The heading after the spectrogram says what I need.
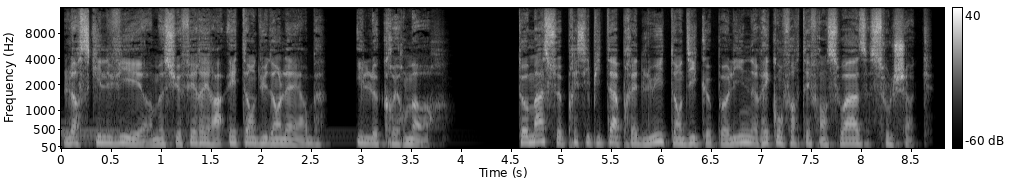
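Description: A man reading an audiobook chapter in an even, measured narration. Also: mid-range voice, husky, dry recording, faint music behind. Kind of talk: scripted narration.

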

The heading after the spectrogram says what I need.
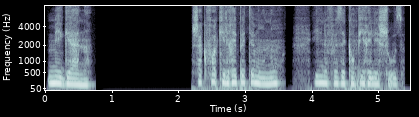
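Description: A woman narrating a novel in the first person, in an intimate, measured way. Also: fairly low pitch, fairly even intonation, a little mellow, slightly rough, no room sound, studio quality. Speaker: audiobook narrator.

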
